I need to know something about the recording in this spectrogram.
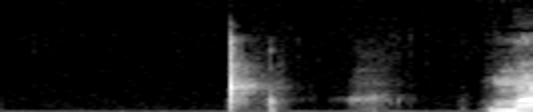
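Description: Silence, then two sharp clicks in quick succession a little under a second in, and a voice starting to speak near the end.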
